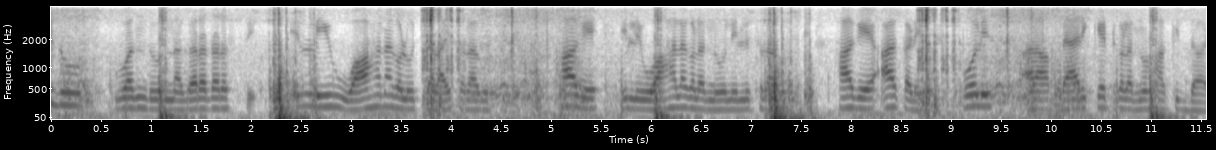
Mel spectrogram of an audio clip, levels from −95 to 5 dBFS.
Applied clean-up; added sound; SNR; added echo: none; Car; -3 dB; none.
